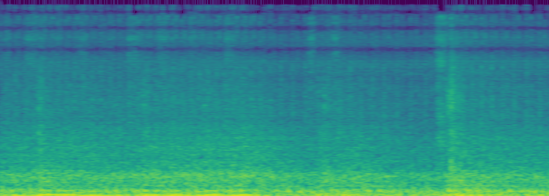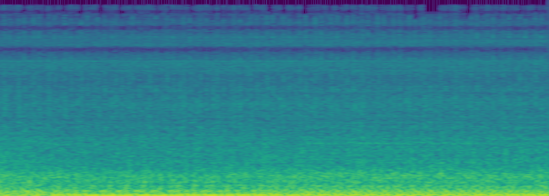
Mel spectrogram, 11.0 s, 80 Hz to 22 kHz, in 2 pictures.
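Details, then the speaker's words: Old open-header 350 V8 started on carb-poured gas with a dry fuel filter, needing a tune-up: loud, deep idle with a lumpy uneven beat and occasional stumble; owner suspects a miss on at least one cylinder. "It's just an old open headers 350 that needs a tune-up and probably missing on at least one cylinder"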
